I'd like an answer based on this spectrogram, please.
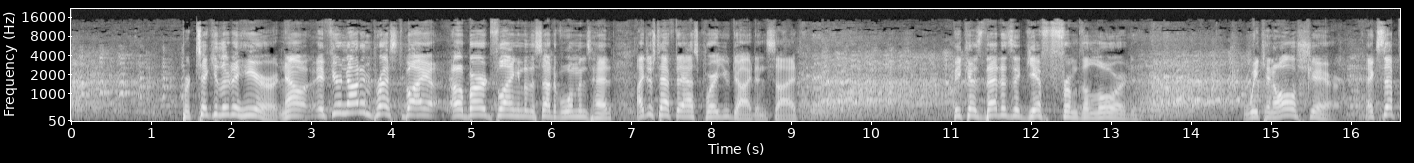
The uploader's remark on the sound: Stand Up Comedy Live Gotham Comedy Club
